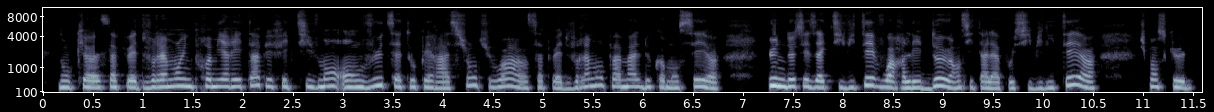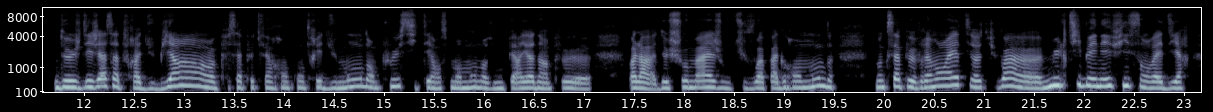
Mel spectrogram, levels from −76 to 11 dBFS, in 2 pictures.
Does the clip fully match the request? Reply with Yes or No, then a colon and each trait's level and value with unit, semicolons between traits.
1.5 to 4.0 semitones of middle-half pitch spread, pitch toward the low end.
No: average, 3.1 semitones; high, 210 Hz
